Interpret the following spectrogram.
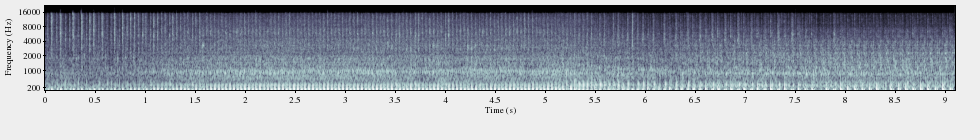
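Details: Old rusty Tecumseh 10 hp HM100 single-cylinder engine after a genuine Tecumseh carburetor replaced a knock-off one (knock-off carb or its corrosion blamed), muffler refitted: steady chugging settling to a clean regular idle without stumbles; runs beautifully.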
